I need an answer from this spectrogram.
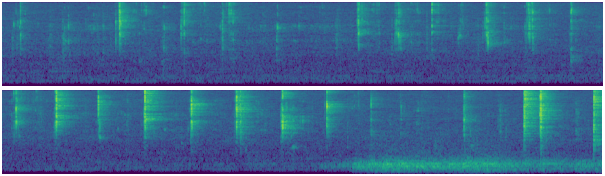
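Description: Close-up mouth sounds of chewing fufu and egusi soup: wet smacking clicks, roughly two a second, getting louder. Near the end comes a louder, lower sound lasting about three seconds.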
